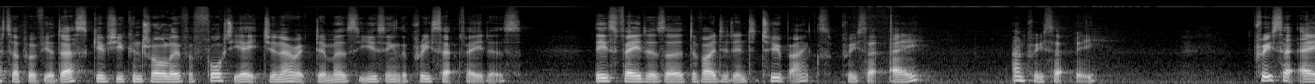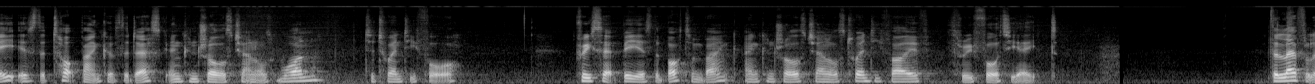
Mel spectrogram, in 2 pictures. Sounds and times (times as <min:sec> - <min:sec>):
Speech: 0:00.0 - 0:05.3, 0:06.0 - 0:09.3, 0:10.1 - 0:11.2, 0:12.5 - 0:17.9, 0:18.9 - 0:23.8, 0:25.8 - 0:26.3.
